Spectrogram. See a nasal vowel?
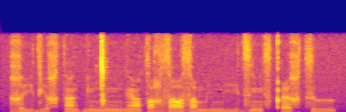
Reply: yes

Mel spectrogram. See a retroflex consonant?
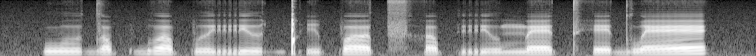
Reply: no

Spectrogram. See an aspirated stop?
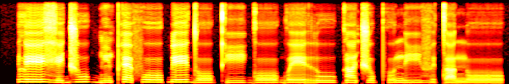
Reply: yes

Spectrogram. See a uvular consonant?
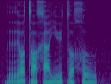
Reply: yes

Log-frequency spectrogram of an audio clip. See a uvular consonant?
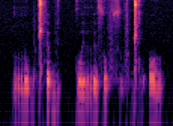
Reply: no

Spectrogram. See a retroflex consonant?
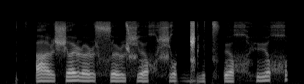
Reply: yes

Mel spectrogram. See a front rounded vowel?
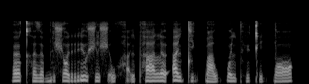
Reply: yes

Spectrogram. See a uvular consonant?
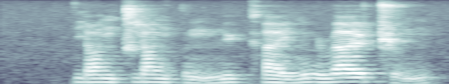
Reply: no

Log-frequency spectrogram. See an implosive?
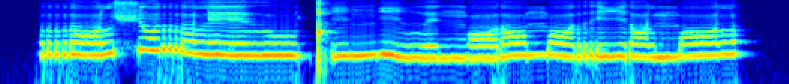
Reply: no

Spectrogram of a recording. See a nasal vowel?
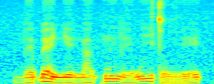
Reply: yes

